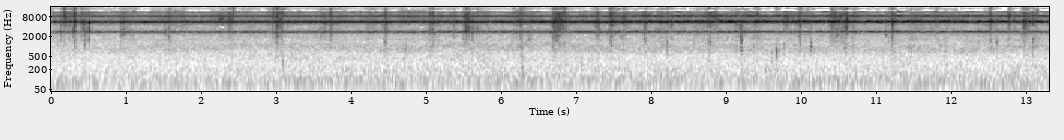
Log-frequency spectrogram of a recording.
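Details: Jungle cicadas near Chhay Yong Waterfall in the Areng area of Koh Kong Province, Cambodia, keep up an unbroken shrill whine of stacked pitches, while scattered footsteps and light rustling tap beneath it.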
